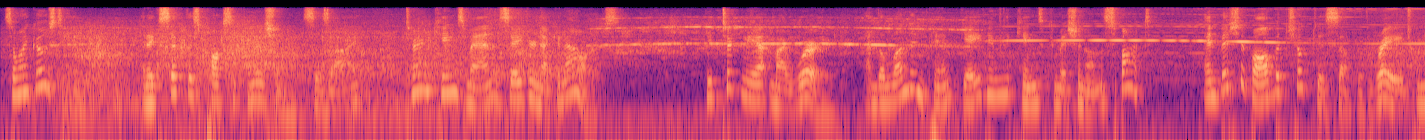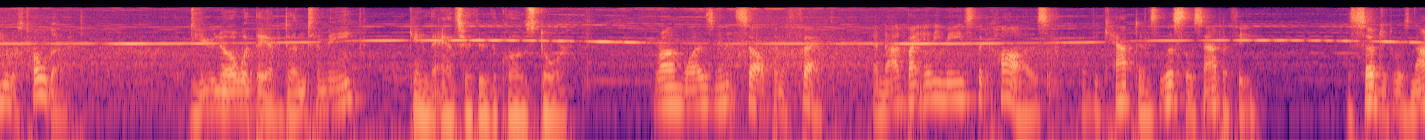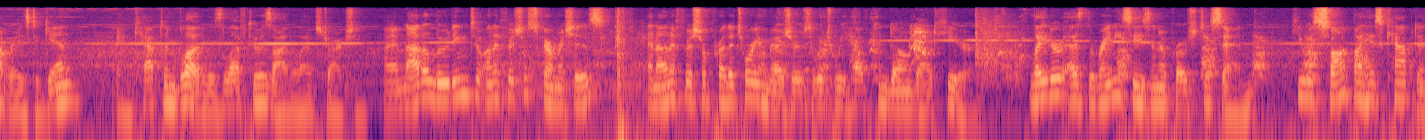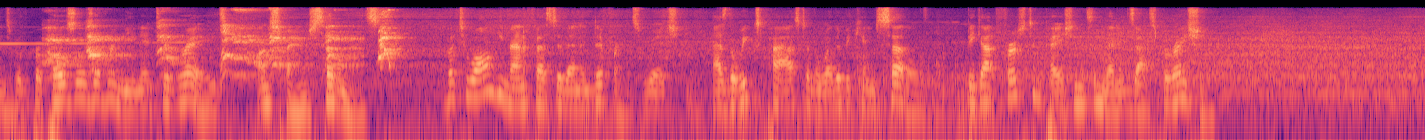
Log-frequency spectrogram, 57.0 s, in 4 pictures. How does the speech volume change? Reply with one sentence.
The volume of the speech stays about the same.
